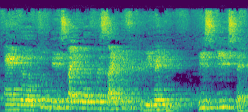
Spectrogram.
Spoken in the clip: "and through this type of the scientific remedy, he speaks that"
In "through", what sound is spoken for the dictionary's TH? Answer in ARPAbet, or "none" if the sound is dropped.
T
